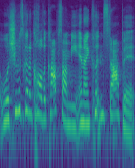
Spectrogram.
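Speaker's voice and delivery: ordinary delivery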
